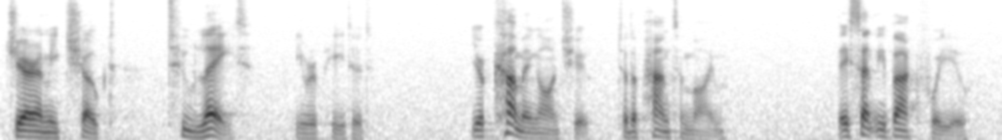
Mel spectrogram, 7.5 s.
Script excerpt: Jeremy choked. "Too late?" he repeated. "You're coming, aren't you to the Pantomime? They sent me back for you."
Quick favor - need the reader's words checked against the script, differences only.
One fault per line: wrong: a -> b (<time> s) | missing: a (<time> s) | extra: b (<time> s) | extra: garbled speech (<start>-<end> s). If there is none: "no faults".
no faults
